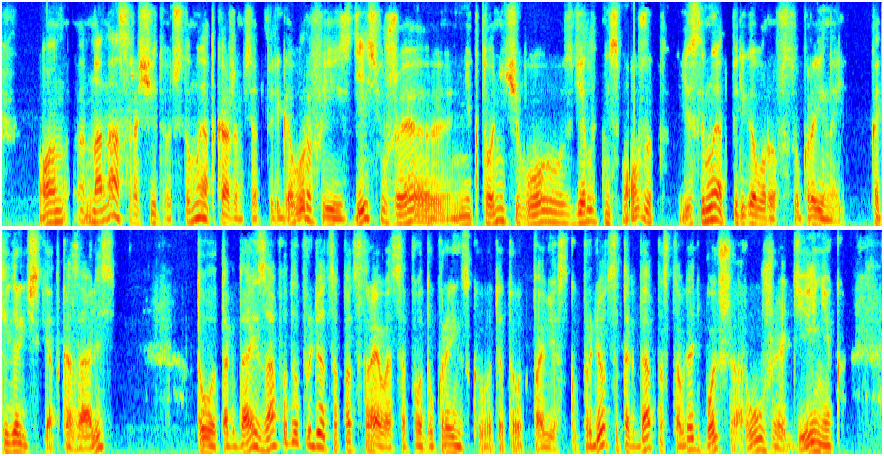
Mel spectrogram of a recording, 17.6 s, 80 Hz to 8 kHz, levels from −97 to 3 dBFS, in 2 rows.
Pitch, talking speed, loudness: 130 Hz, 145 wpm, -17 LUFS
